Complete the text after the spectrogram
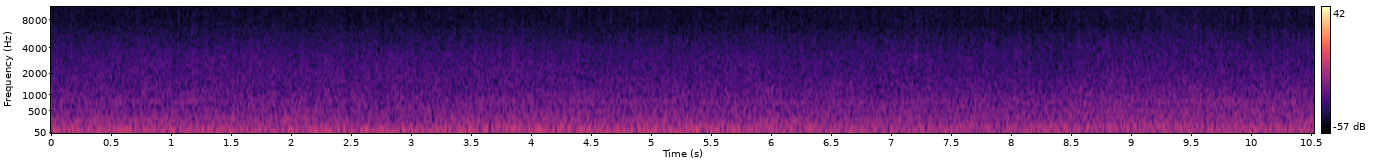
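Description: Twin propeller engines drone steadily at low pitch.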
